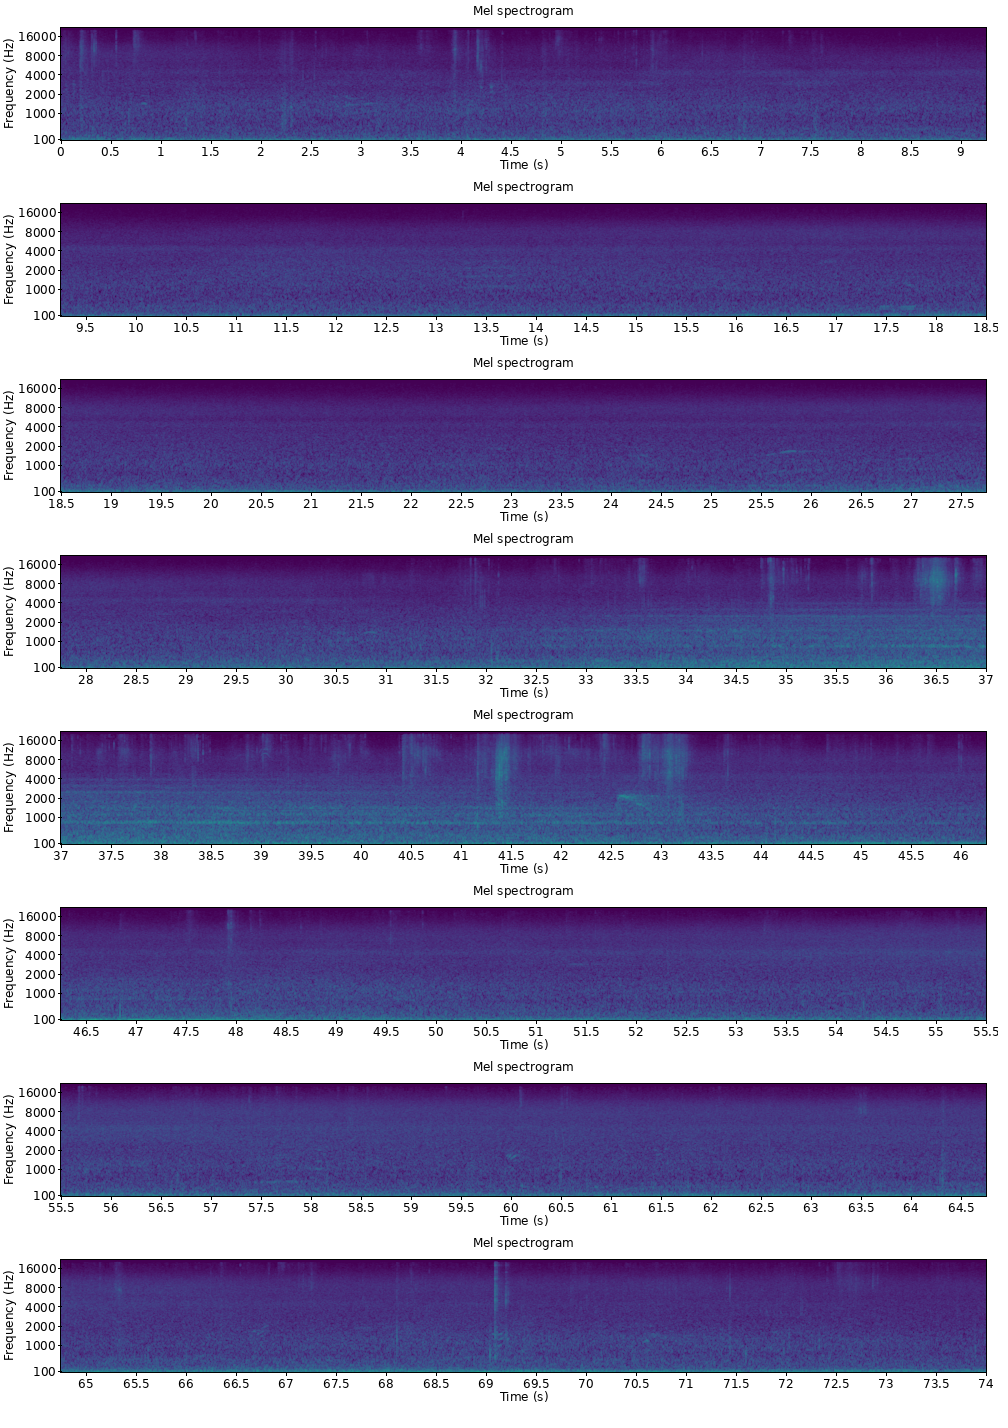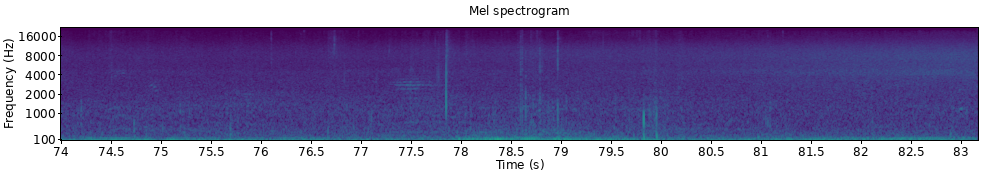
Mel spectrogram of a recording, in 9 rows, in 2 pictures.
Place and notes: {"title": "sanctuary for lizards, Alt-Treptow, Berlin - walk in wasteland", "date": "2013-07-11 20:05:00", "description": "the prolongation of the old train embarkment is now fenced and declard as a sanctuary for lizards. walk through the area, summer evening, no lizards around.\n(Sony PCM D50, DPA4060)", "latitude": "52.49", "longitude": "13.46", "altitude": "35", "timezone": "Europe/Berlin"}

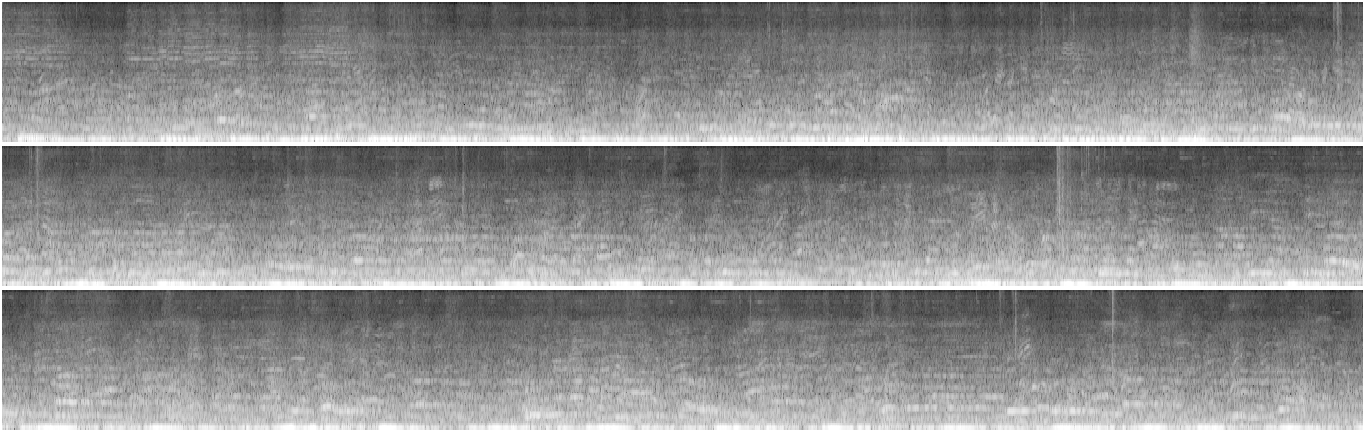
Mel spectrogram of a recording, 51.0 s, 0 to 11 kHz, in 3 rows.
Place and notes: {"title": "Maragogipe, BA, Brasil - Carnaval de Maragujipe 2014", "date": "2014-03-02 15:23:00", "description": "Audio capturado na Praço Antonio Rebolsas em Maragujipe - BA, no dia 02 de Março de 2014.", "latitude": "-12.77", "longitude": "-38.91", "timezone": "America/Bahia"}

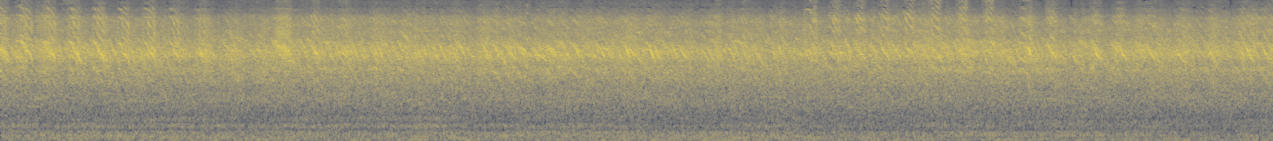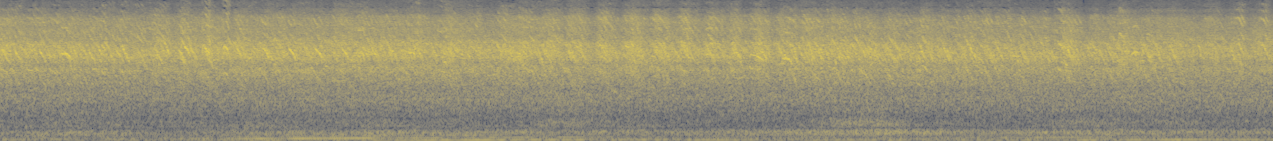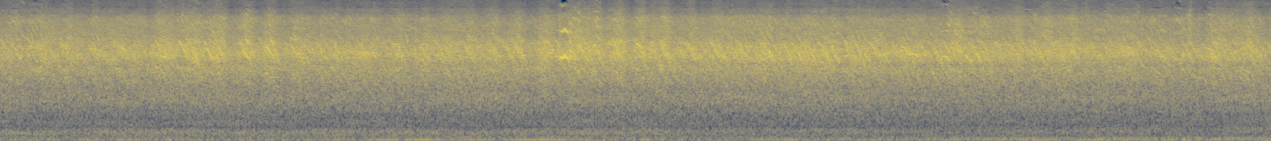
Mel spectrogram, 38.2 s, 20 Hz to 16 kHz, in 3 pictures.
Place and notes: {"title": "Garden of Remembrance, London Borough of Lewisham, London, UK - Intense Parakeet Roost: Hither Green Cemetery", "date": "2013-08-14 20:30:00", "description": "Thousands of Ring-necked Parakeets gather to roost in this line of poplar trees in Hither Green Cemetery. The sound is reminiscent of Hitchcock's 'The Birds'. They begin to fly in about an hour before sunset and keep up this intense conversation until they gradually quieten as night falls.", "latitude": "51.44", "longitude": "0.01", "altitude": "40", "timezone": "Europe/London"}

